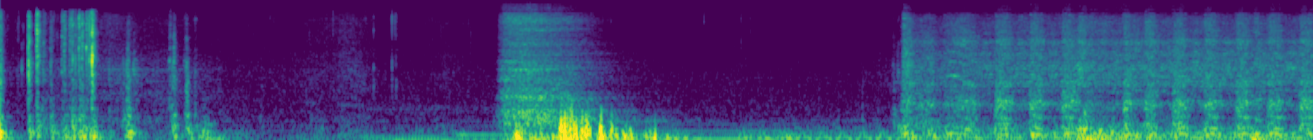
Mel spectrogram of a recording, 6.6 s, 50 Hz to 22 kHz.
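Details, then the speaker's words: Saab 9-5 with replaced engine, fuel pump heard priming: starter cranks in bursts with a puff from the tailpipe each compression, smelling of unburned fuel, but never catches; crank no-start, apparently no ignition. "it spits out the exhaust tailpipe it's a puff puff puff each time the cylind or each time it's released some pressure from the cylinders it spits out the tail P I don't know if it's igniting or something"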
